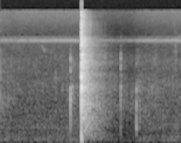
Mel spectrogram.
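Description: A shotgun fires nearby with a sharp bang.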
